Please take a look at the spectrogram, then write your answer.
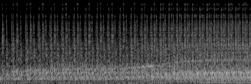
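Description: A BERNINA L 850 serger runs steadily stitching a rolled hem, a fast, even mechanical whir with a rapid rhythmic chatter, close and continuous without any talk.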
